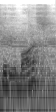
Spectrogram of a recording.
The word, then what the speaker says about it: Kiribati: it is written a cicada party but is pronounced Katie boss have the birds the Sun and of course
